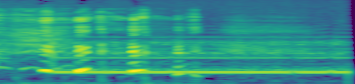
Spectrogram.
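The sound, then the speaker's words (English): Phone dialing tones as someone calls a friend: a steady electronic tone runs throughout, with three short, brighter beeps near the start, fairly loud, with faint speech in the background. “we gonna call”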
